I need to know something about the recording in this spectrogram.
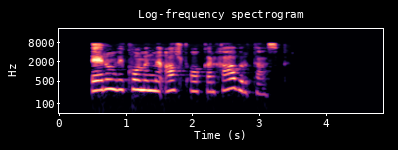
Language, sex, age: Icelandic, female, 50-59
